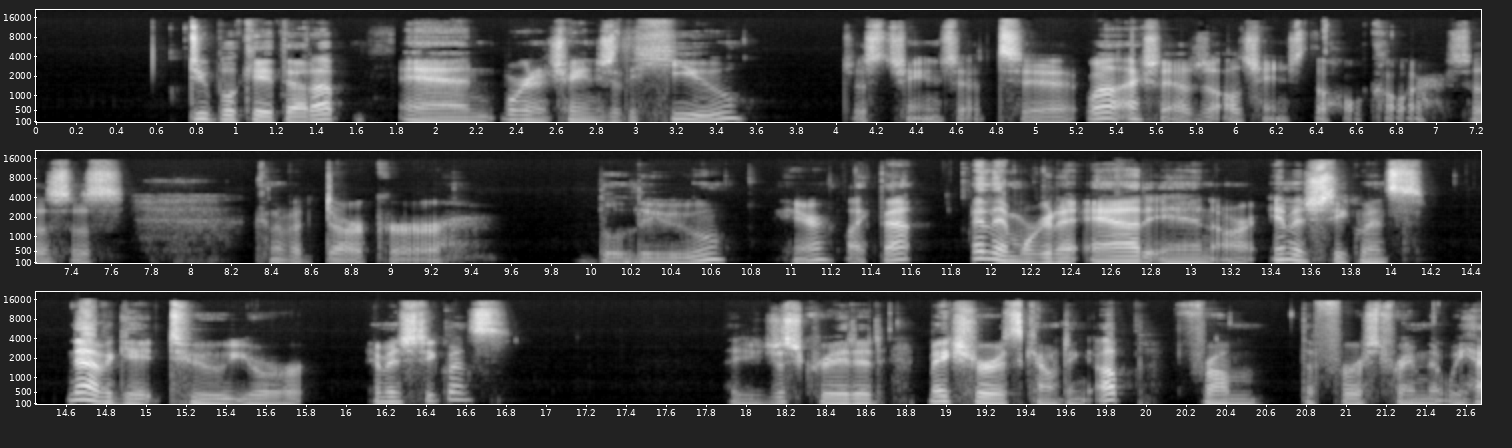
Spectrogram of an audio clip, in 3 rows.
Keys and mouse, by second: 0.9 shift+d, 1.4 y, 2.2 click, 12.2 shift+a, 13.6-14.3 drag, 15.3 click, 16.6 a.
